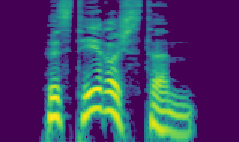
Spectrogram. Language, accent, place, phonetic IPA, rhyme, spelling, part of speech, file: German, Germany, Berlin, [hʏsˈteːʁɪʃstəm], -eːʁɪʃstəm, hysterischstem, adjective, De-hysterischstem.ogg
- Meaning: strong dative masculine/neuter singular superlative degree of hysterisch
